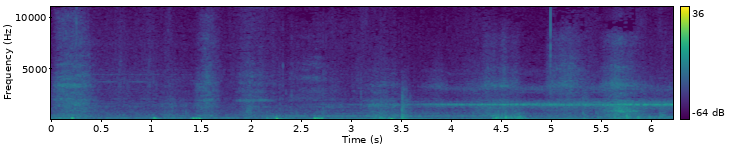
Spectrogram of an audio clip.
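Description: A person's breathing with scattered knocks and scuffs as he squeezes through a narrow hole in a concrete wall. A steady high tone comes in about halfway.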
